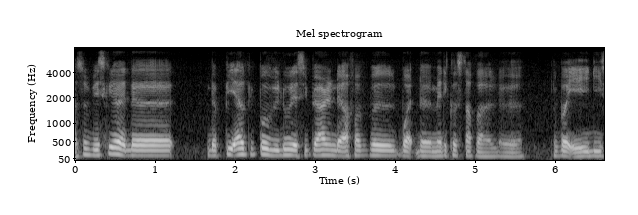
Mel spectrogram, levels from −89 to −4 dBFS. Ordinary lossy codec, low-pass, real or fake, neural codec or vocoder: none; 7.2 kHz; fake; vocoder, 44.1 kHz, 128 mel bands every 512 samples, BigVGAN v2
